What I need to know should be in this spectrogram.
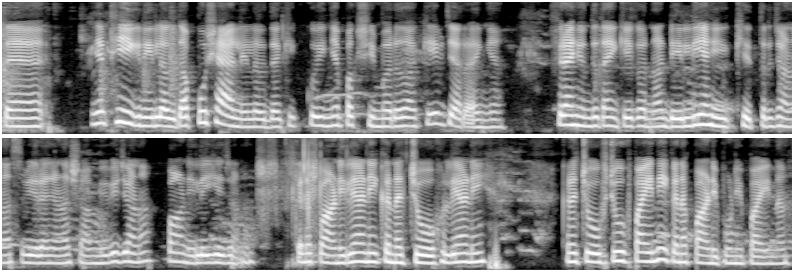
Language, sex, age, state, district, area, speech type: Dogri, female, 18-30, Jammu and Kashmir, Kathua, rural, spontaneous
